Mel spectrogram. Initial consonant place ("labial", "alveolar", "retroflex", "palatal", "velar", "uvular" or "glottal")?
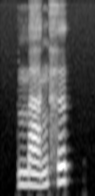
labial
